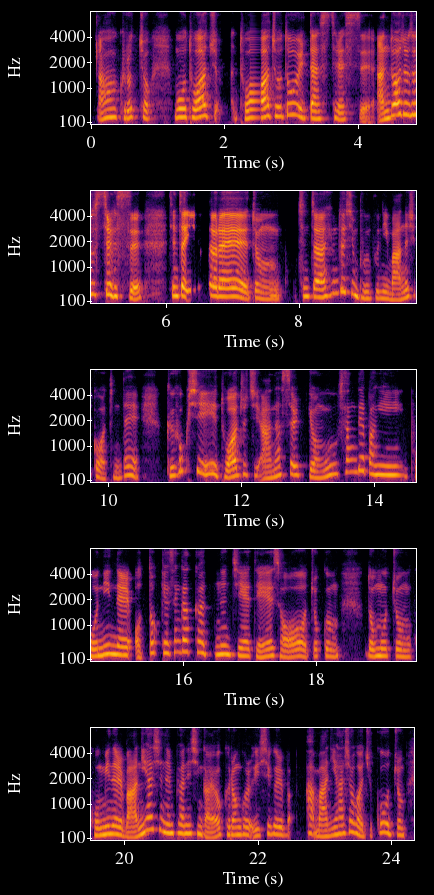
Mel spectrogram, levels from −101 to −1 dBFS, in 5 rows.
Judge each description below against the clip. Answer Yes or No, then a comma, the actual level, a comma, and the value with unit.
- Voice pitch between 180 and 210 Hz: No, high, 220 Hz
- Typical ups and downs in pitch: Yes, average, 5.0 semitones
